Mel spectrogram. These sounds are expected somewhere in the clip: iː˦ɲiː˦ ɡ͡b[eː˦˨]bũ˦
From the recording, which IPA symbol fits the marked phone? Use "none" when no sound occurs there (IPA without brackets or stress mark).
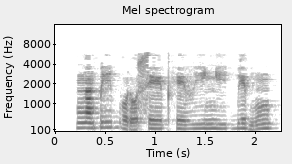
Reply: e˦˨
